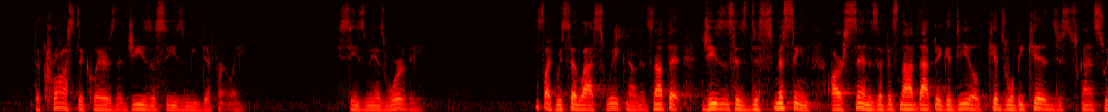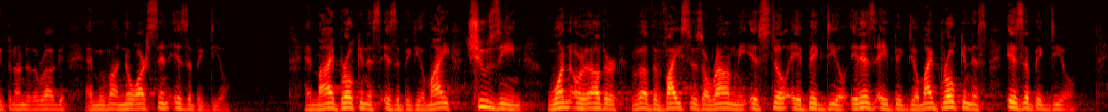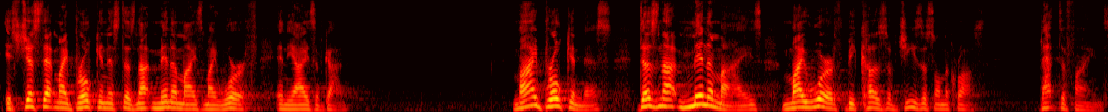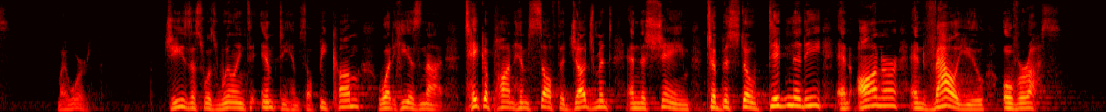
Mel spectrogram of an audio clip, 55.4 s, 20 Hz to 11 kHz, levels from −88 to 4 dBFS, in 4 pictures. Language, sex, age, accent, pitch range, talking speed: English, male, 40-59, American, 120-155 Hz, 165 wpm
